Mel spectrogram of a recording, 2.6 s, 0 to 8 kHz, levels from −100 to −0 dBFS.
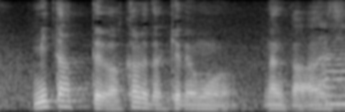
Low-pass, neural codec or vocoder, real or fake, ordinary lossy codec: none; none; real; none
